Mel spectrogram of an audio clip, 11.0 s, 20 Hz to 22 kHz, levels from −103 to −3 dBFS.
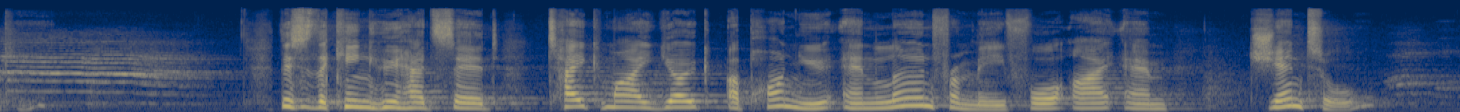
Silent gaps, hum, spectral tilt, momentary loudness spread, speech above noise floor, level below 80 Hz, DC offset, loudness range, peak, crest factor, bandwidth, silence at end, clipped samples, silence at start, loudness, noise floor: none; 50 Hz at -80 dBFS; -4 dB/octave; 14 LU; 32 dB; -88 dBFS; under 0.1%; 4 LU; -14 dBFS; 20 dB; 16 kHz; 0.45 s; under 0.1%; 0 s; -35 LUFS; -66 dBFS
